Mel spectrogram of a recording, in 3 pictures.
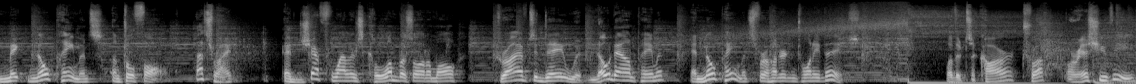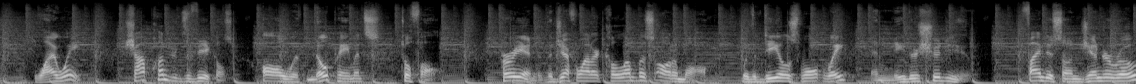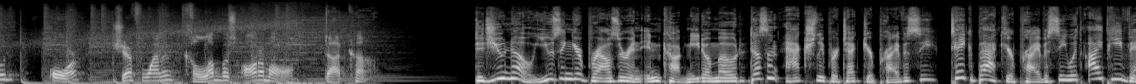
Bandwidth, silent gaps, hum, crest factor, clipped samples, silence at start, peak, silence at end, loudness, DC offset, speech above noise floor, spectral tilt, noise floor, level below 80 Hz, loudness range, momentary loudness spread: over 20 kHz; 27.29-27.45 s, 32.17-32.22 s; none; 16 dB; under 0.1%; 0 s; -4 dBFS; 0 s; -19 LUFS; under 0.1%; 37 dB; -4.5 dB/octave; -56 dBFS; -38 dBFS; 5 LU; 10 LU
